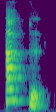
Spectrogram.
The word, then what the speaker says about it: apple: So the word apple, the primary stress is on pill, apple, and a is a weak stress.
